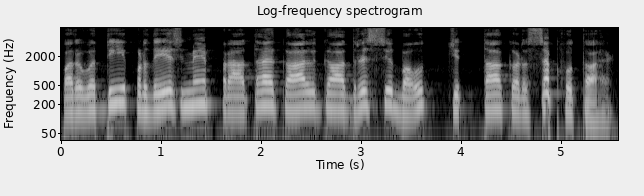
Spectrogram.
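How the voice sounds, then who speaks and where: A man teaching as he goes through an exam paper, slow and deliberate, often checking in with "theek hai". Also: a little high, no room sound, clean studio sound. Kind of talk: exam paper walkthrough lesson.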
